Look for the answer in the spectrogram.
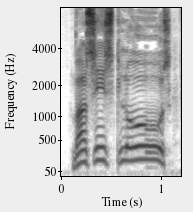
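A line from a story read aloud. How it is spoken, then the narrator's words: Called out. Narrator (German): rief Bilbo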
